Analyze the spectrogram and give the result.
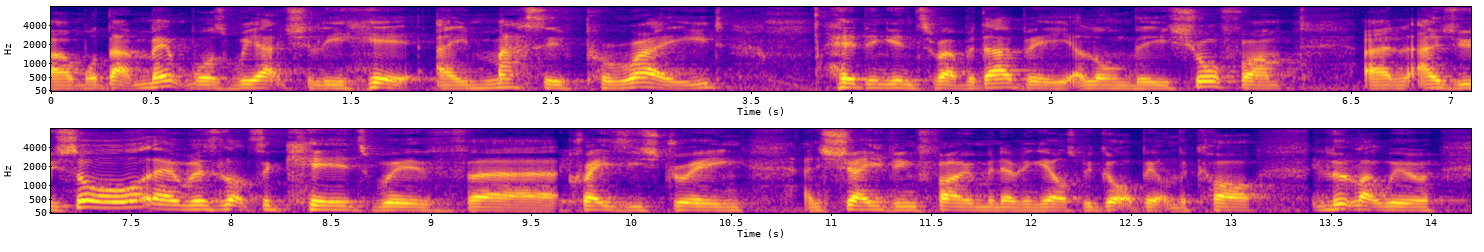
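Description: A man's pitch varies ordinarily as he speaks at a moderate pace. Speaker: vlogger. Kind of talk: casual vlog chat. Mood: cheerful, amused. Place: home room. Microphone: phone near.

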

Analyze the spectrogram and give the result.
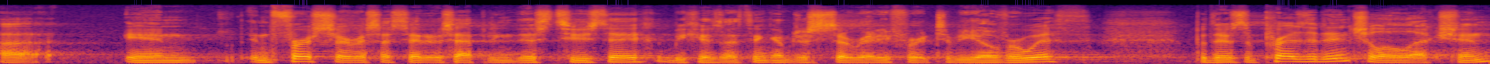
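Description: The man talks at a very fast pace, and his pitch varies in an ordinary way. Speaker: pastor. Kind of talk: sermon. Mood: light, joking. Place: church. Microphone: handheld.

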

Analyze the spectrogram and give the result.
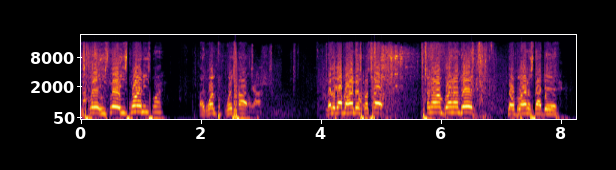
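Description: With an American accent, a man speaks at a high pitch with ordinary pitch variation, and background noise is noticeable. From Florida. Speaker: gaming streamer. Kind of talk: live gameplay commentary. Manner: fast, animated.

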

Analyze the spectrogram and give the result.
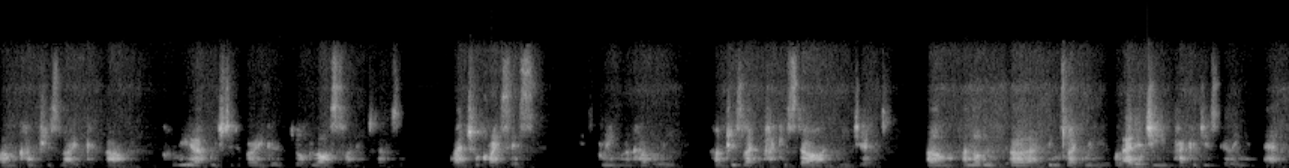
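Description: A woman talks at a fairly quick pace with big swings in loudness, over light background noise. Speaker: panelist. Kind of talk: conference panel answer. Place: home room. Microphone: earbuds.

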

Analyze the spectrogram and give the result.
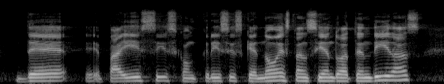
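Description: A man's fairly high-pitched, fairly slow delivery with fairly even intonation in a normal speaking voice. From El Salvador. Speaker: humanitarian coordinator; speaker. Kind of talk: conference presentation. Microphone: handheld.

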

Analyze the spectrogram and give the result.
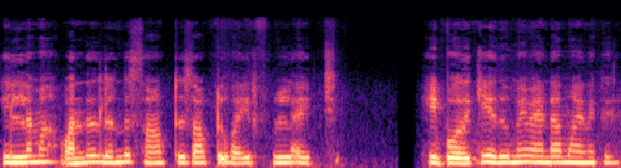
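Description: In a cartoonish character voice, a man speaks at medium pitch and a moderate pace, with monotone, flat intonation. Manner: gentle, affectionate.

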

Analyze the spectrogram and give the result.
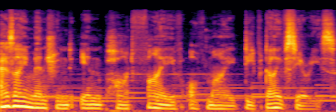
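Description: A man speaks over background music. His pitch swings very widely. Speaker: video essayist. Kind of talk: casual analytical video narration.

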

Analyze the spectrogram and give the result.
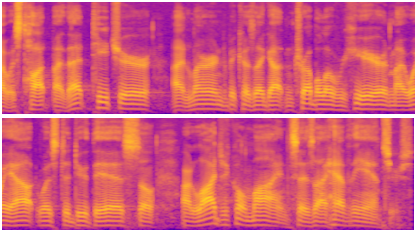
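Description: At a fairly slow pace, a man speaks with a very deep, low pitch and ordinary pitch variation. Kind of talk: lecture. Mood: calm, reflective. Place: hall. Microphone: lapel.

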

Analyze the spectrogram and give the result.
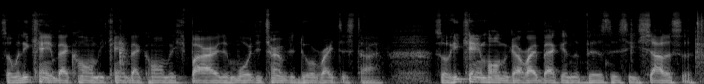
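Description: Talking at a very fast pace, a man with an American accent uses a very deep, low pitch. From New Jersey, Trenton. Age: 50s. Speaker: entrepreneur and author. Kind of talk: interview. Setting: studio. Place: studio. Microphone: studio mic.

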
